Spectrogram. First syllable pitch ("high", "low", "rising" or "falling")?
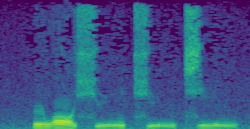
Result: falling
